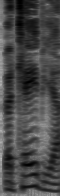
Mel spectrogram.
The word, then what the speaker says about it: Batavia: And out in your way in Ohio, Reverend Michael Foster of Batavia. I guess I'm saying that right. – Batavia.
